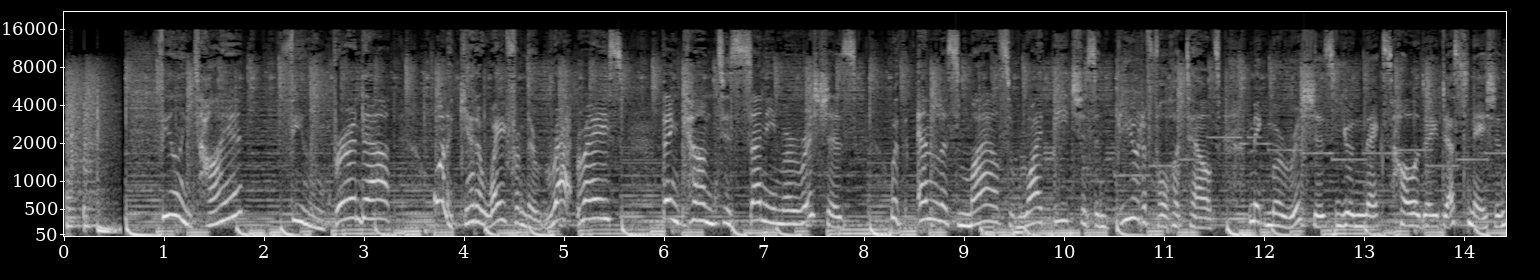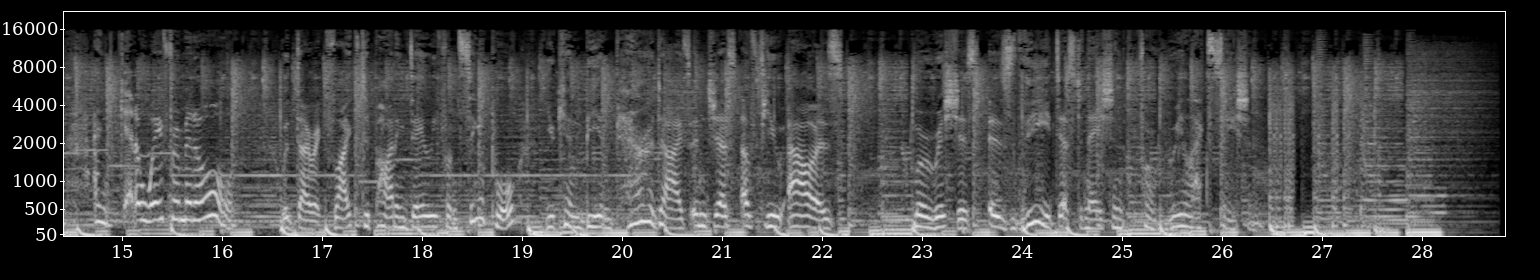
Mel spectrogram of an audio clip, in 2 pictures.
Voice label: Holiday, English Singaporean Female

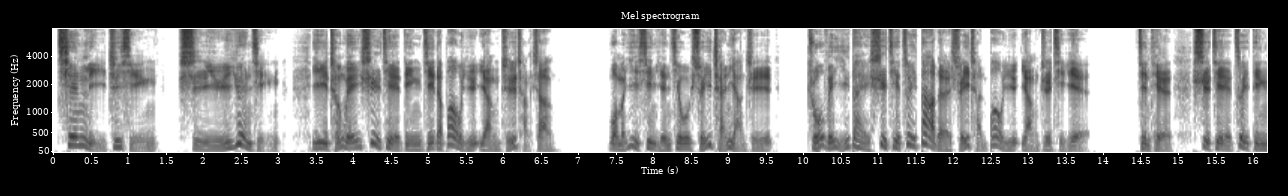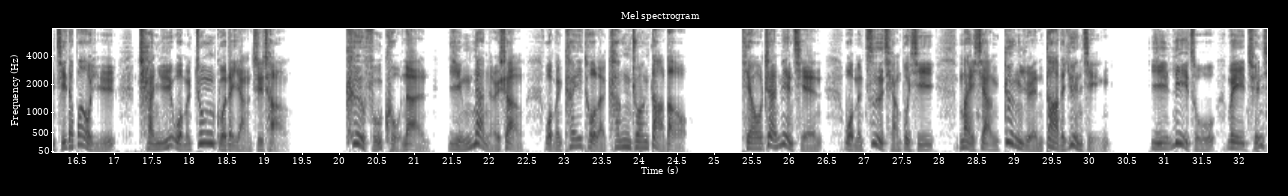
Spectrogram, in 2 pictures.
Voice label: Mandarin corporate video, China male

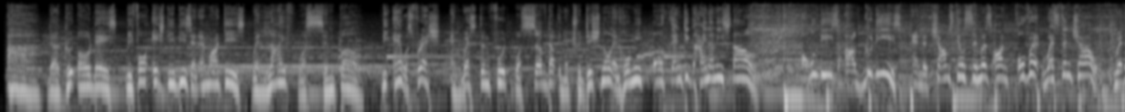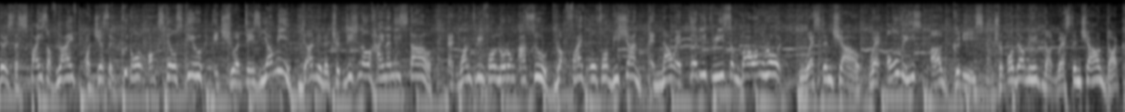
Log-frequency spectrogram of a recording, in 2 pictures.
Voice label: English Singaporean Male, Commercial; WesternChow

